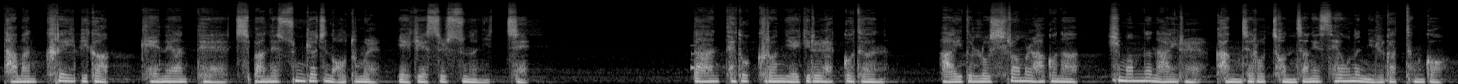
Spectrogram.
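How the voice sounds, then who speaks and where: A man's voice: medium pitch, normal speed, a little hiss or hum, natural voice. A man voicing a reserved, worried teenage boy in an anime-style game, speaking tentatively and in a subdued way.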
